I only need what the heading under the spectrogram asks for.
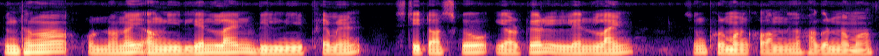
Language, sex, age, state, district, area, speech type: Bodo, male, 18-30, Assam, Kokrajhar, rural, read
